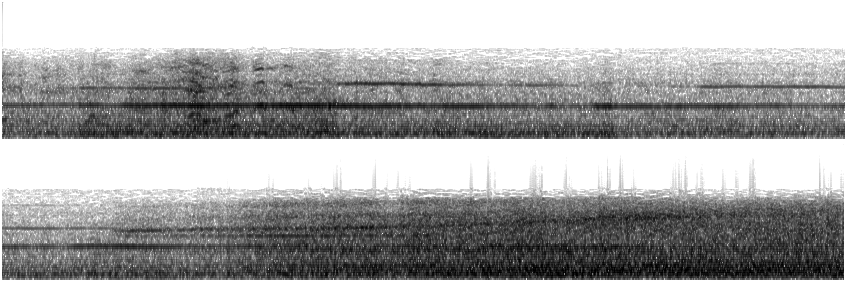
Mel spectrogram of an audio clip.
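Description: Jet airliner engines running with a steady whine, the noise swelling louder about five seconds in as they power up for takeoff.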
